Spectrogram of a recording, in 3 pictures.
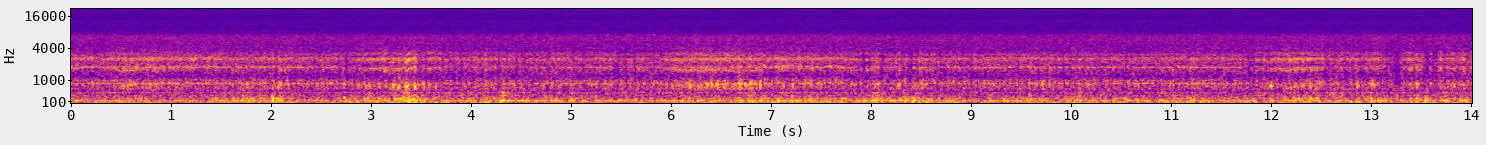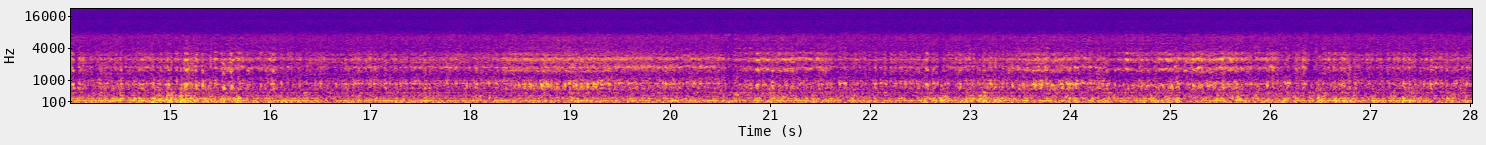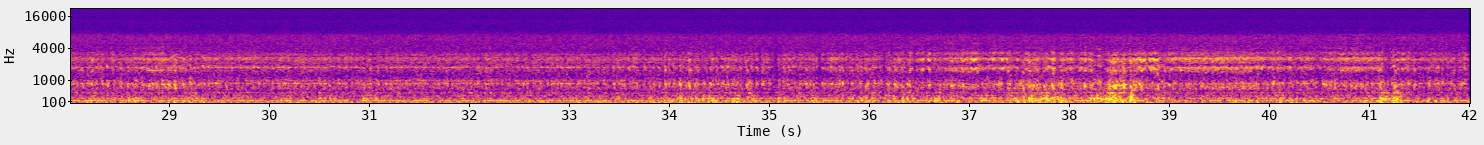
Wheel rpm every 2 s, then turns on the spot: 230, 220, 230, 220, 230, 240, 230, 230, 230, 220, 230, 230, 220, 230, 230, 230, 240, 240, 230, 220, 230.
none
